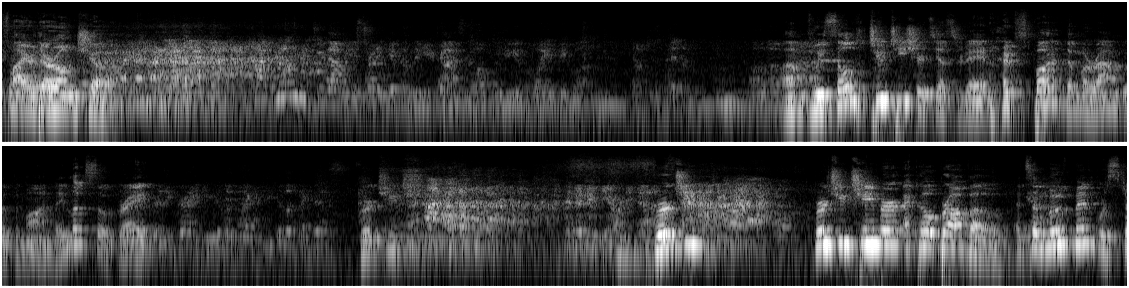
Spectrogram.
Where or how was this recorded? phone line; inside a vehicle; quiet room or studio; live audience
live audience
